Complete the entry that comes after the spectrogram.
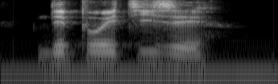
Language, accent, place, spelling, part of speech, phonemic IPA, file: French, France, Lyon, dépoétiser, verb, /de.pɔ.e.ti.ze/, LL-Q150 (fra)-dépoétiser.wav
- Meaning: to depoetize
